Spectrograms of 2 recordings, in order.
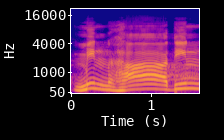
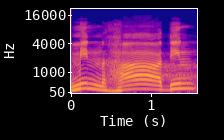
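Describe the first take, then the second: The two takes are said the same way.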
